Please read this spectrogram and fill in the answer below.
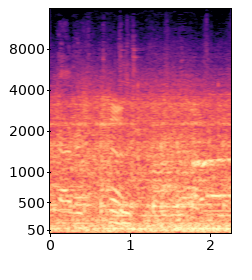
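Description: Men talking in Dutch, their voices overlapping, over a steady low rumble.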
